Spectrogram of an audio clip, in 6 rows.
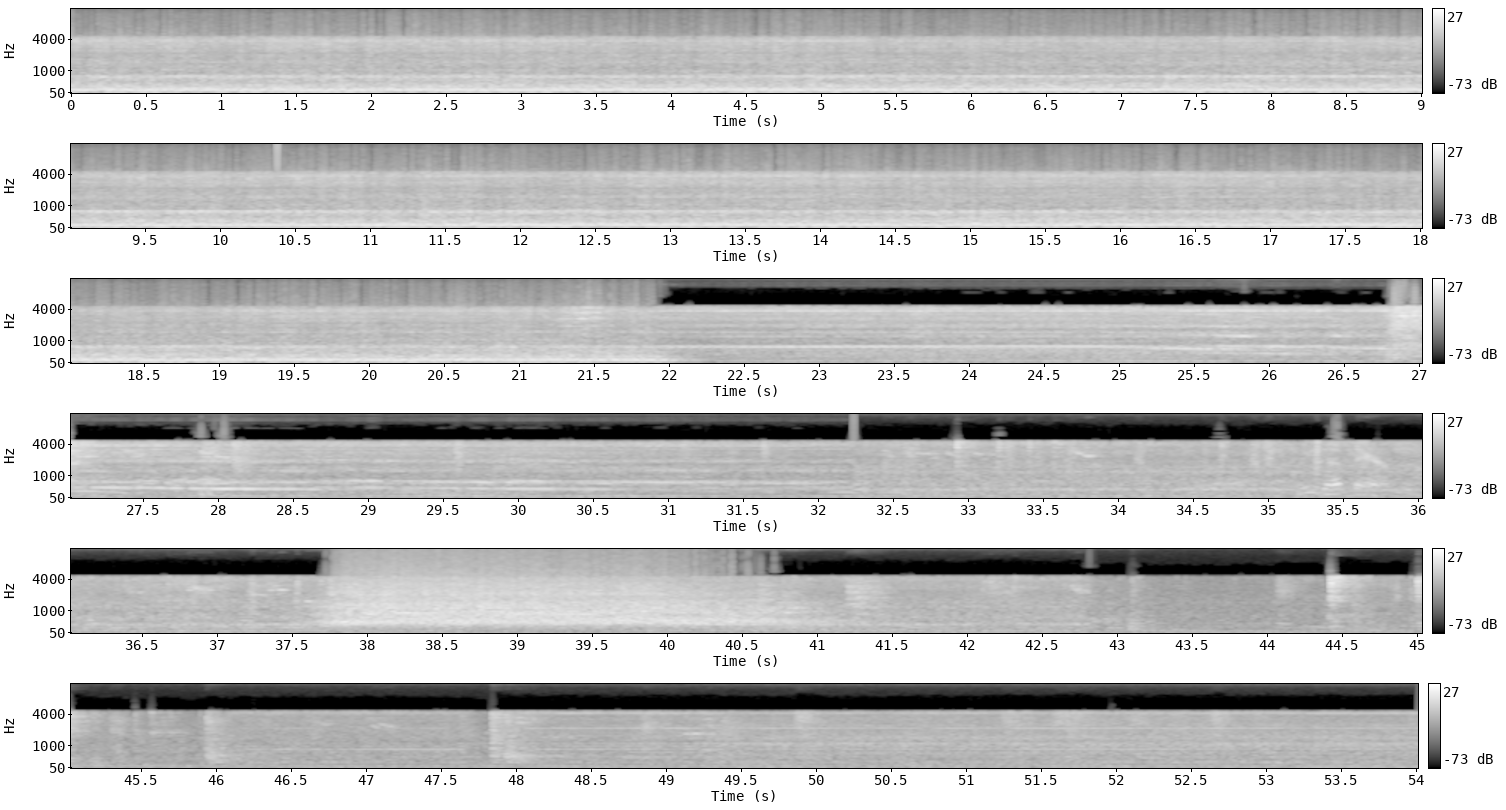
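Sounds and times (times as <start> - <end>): falling whines: 0.0 - 33.0, 37.2 - 42.8
gas furnace burner roaring: 0.0 - 54.0.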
